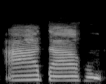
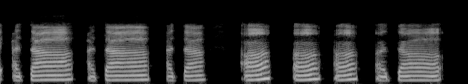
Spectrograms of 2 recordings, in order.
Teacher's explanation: अताहुम में ता खींचना है, हमजा को नहीं खींचना है, पर अक्सर लोग कैसा पढ़ते हैं, अक्सर लोग आताहुम पढ़ते हैं, आताहुम, ऐसा नहीं, आताहुम नहीं बल्कि अता, अता, अता, आ अता, इस तरीके से आपको पढ़ना है।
